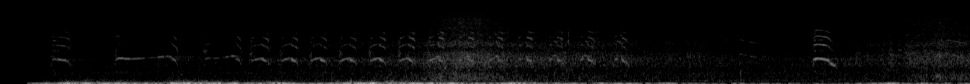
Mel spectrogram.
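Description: A bird calling: a few drawn-out notes, then a quick run of short falling notes, about four a second, for several seconds, and one more call a little after 8 seconds. A low rumble runs underneath.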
